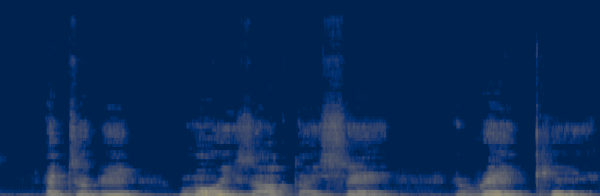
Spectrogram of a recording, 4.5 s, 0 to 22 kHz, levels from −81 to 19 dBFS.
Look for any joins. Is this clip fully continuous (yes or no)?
yes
